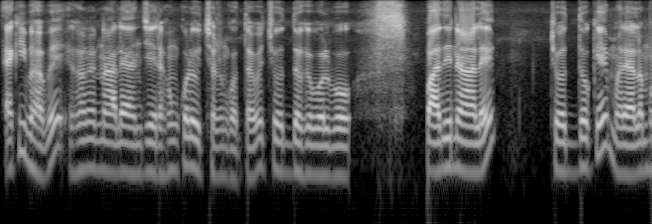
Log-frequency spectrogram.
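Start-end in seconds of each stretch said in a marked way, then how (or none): none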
